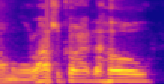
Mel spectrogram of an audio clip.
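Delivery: quick mimicry with "hole" turned into "hoe"; imitating Ken. Streamer quoting a friend about launching the car, "hole" as "hoe". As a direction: drop the L so "hole" comes out "hoe". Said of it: "that sounds more like hoe".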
